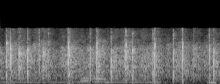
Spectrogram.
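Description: A church audience claps hands in praise, with many sharp, overlapping claps in a fairly steady rhythm and no voices.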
